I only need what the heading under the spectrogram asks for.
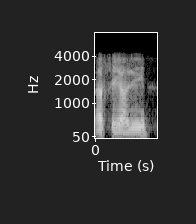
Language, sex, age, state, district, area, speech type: Punjabi, male, 30-45, Punjab, Mohali, urban, conversation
